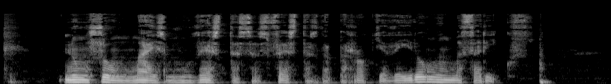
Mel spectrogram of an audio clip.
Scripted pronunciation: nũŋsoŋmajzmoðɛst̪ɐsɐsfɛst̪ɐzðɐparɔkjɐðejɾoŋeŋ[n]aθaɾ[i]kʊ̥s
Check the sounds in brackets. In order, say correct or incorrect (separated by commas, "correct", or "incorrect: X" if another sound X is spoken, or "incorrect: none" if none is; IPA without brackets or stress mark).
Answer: incorrect: m, correct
